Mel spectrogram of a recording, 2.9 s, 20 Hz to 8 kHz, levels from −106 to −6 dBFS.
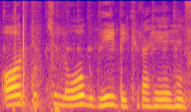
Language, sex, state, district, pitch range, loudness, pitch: Hindi, female, Madhya Pradesh, Dhar, 180-220 Hz, -20 LUFS, 195 Hz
